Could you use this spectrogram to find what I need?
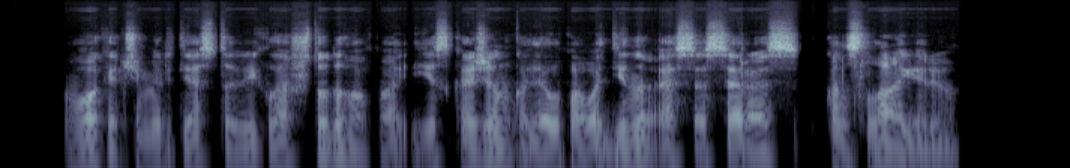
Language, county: Lithuanian, Panevėžys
